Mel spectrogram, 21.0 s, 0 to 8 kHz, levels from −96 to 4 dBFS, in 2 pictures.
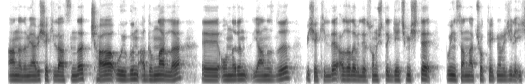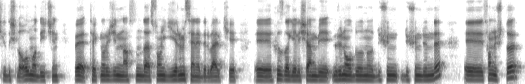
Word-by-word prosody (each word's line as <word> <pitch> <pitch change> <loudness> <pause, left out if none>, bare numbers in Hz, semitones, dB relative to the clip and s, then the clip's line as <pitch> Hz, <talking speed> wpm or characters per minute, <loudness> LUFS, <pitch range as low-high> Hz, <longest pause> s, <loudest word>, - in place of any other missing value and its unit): Anladım. 105 -1 +1
Ya, 105 0 +1
bir 110 - 0
şekilde 115 -2 -1
aslında 105 +6 +2
çağa 115 +2 +6
uygun 120 +1 +2
adımlarla, 110 0 +2 0.3
eee, 100 -1 +2
onların 110 +2 +1
yalnızlığı 110 +8 -1 0.3
bir - - -6
şekilde 105 +3 -2
azalabilir. 110 -2 +1
Sonuçta 105 +1 -5
geçmişte 110 - 0 0.2
bu 115 - +1
insanlar 105 -2 0
çok 115 +1 -5
teknolojiyle 110 +1 -3
içli 105 +1 -8
dışlı 105 -1 -5
olmadığı 110 -4 +1
için 100 +1 -7 0.2
ve 110 0 +3
teknolojinin 110 +1 -1
aslında 100 0 -1
son 110 +3 -1
20 110 +2 +1
senedir 95 -3 -3
belki, 95 -1 -2 0.3
eee, 95 -1 +2
hızla 115 -1 +1
gelişen 105 0 +1
bir 100 -2 -1
ürün 115 +2 +1
olduğunu 105 -2 +1
düşün 110 +1 -2
düşündüğünde, 105 +1 0 0.4
eee, 110 -1 +2
sonuçta, 130 +6 0
105 Hz, 115 wpm, -23 LUFS, 100-110 Hz, 0.4 s, çağa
